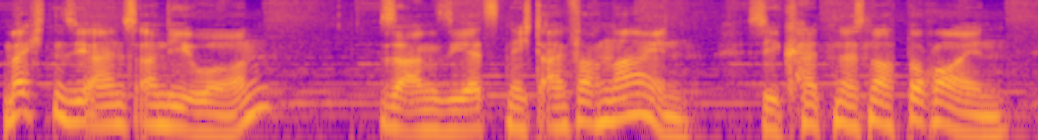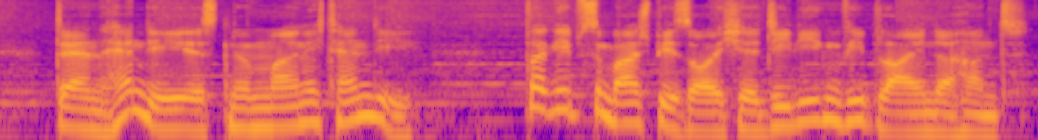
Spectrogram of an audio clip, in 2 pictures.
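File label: German, male, explainer; voice over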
